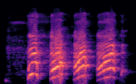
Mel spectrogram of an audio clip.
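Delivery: a high, loud real laugh breaking out; loud burst of laughter. Real, not acted. Cracking up while telling a friend the story, loud real laugh. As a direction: crack up hard.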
